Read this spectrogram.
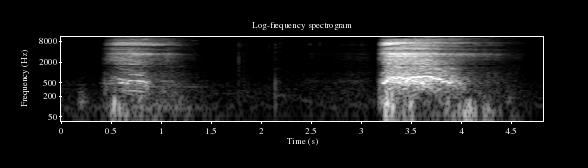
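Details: Morning coughing and wheezing attributed to a viral chest infection: two harsh, breathy coughs about three seconds apart, each with a musical whistling wheeze.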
